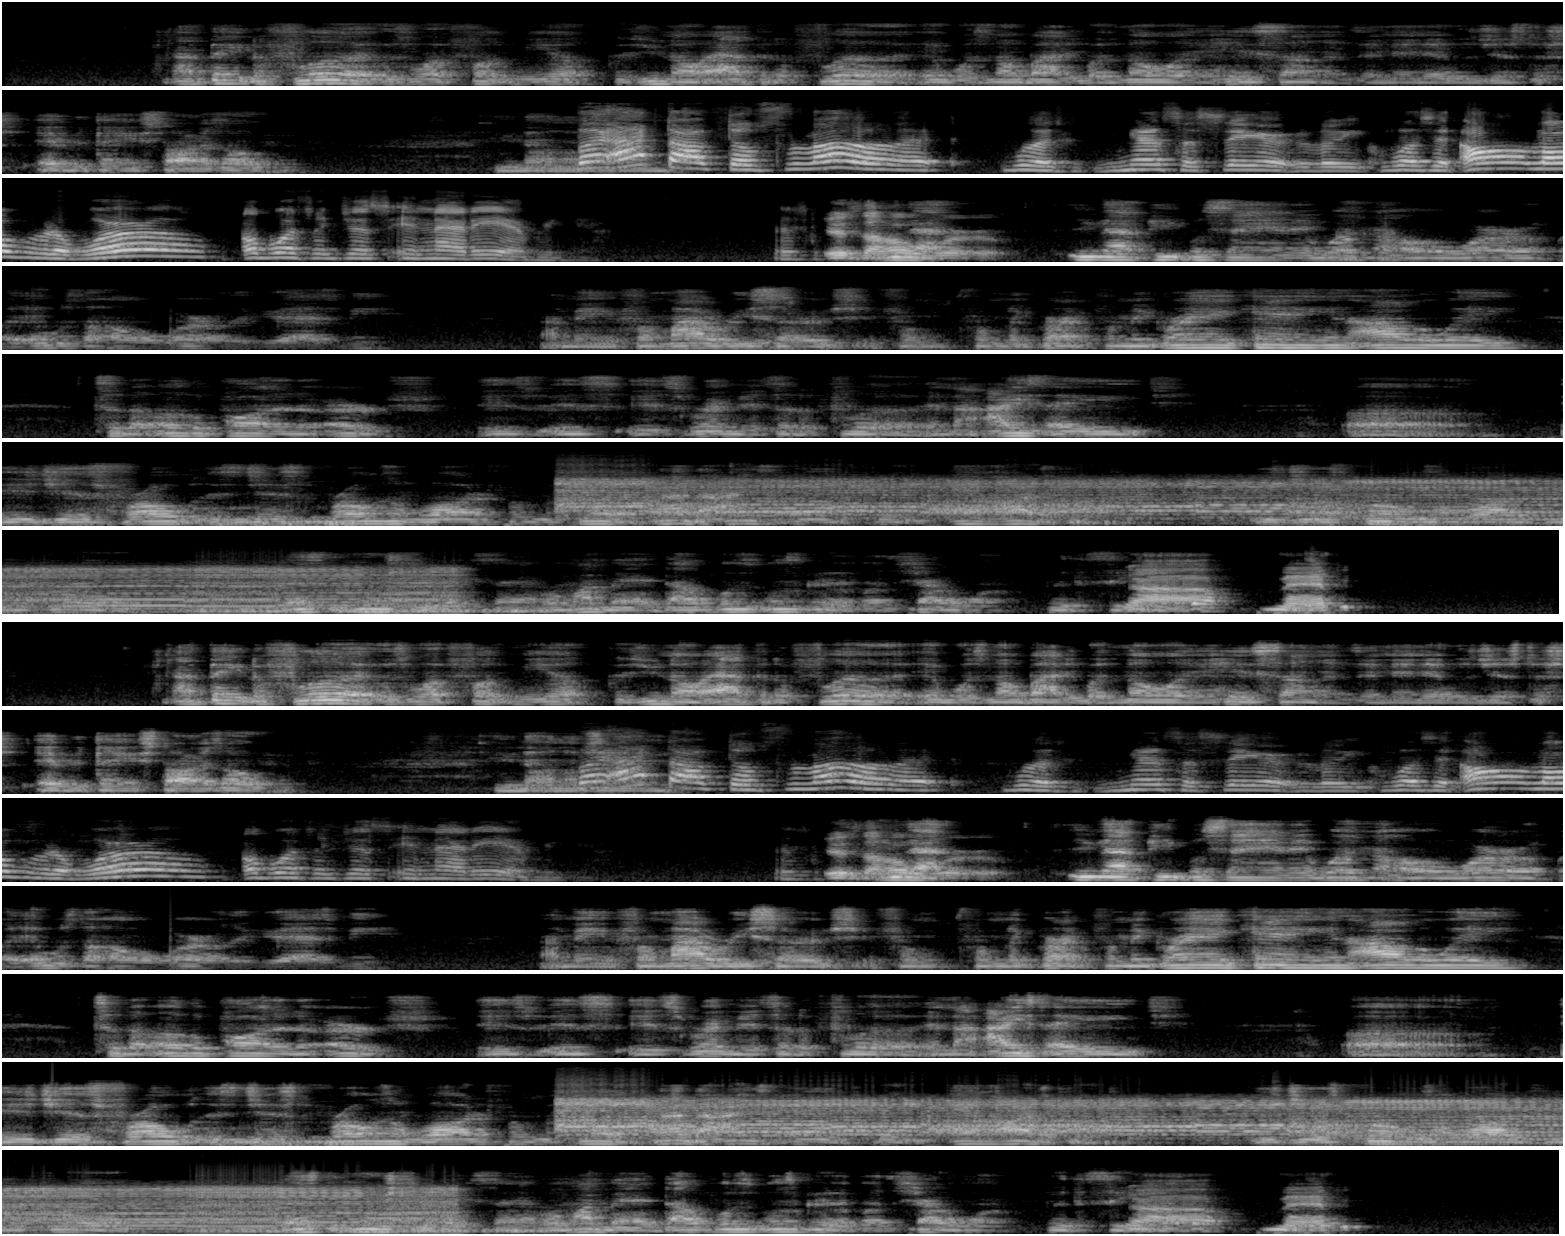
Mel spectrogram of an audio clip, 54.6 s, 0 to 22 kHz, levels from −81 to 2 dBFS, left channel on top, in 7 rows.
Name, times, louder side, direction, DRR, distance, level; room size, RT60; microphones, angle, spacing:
voice 1, 0.8-9.2 9.8-11.1 20.0-20.3 20.9-25.3 26.1-31.0 31.7-37.1 37.9-38.7 39.0-44.5 45.3-47.5 48.2-52.7, right 3 dB, 70° right, 1.6 m, -29 dB
voice 2, 10.7-12.5 12.8-18.4 19.5-19.6 22.3-22.6 52.5-52.9 53.3-53.5, left 5 dB, 75° left, 0.7 m, -25 dB
voice 3, 19.7-20.6 27.2-27.3 39.8-40.8 42.2-42.3 44.4-44.8 45.3-46.2 47.7-49.6 51.4-51.5 52.4-53.6, left 2 dB, 15° left, 0.3 m, -30 dB
sound 1, 41.8-49.1, right 4 dB, 30° right, 1.2 m, -28 dB
9.8 x 6.9 x 2.2 m
head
